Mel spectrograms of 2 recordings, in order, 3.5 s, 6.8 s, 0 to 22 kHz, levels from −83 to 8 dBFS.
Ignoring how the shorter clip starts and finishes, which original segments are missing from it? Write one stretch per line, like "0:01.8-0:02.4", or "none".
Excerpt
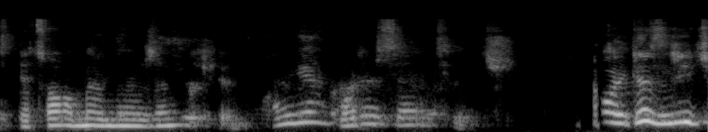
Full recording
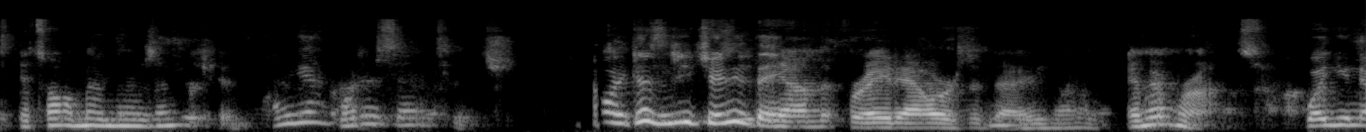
none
